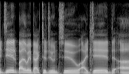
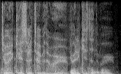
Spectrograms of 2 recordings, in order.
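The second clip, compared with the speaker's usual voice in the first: put-on demon voice, lower; 9 semitones lower than usual. Retelling a movie character's seduction lines in a demon voice. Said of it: "it's his, like, demon voice".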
